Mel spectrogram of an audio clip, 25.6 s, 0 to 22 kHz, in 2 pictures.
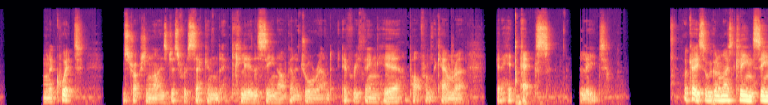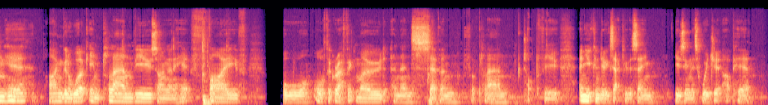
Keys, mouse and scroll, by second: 2.1 click, 2.4 middle click, 2.6 middle click, 3.3 shift+middle click, 4.4-5.1 middle drag, 6.0-7.1 drag, 8.6 x, 9.6-10.6 drag, 16.2 5, 20.0 7, 20.7-21.2 scroll, 21.9 shift+middle click.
